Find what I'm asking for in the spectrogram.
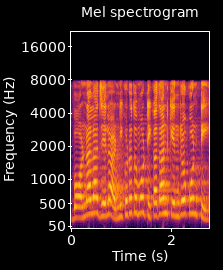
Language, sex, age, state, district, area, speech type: Bengali, female, 30-45, West Bengal, Paschim Bardhaman, urban, read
